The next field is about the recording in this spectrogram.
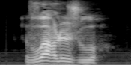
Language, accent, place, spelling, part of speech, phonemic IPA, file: French, France, Lyon, voir le jour, verb, /vwaʁ lə ʒuʁ/, LL-Q150 (fra)-voir le jour.wav
- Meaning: 1. to be born 2. to see the light of day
